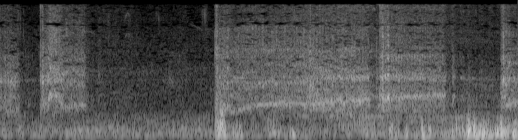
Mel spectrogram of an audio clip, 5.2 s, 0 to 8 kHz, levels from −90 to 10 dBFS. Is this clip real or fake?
real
